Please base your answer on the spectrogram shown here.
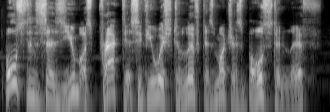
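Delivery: circus strongman with bouncing, emphatic intonation; Bolston. Acted. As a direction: lecture proudly in a put-on strongman voice. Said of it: "and he says".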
